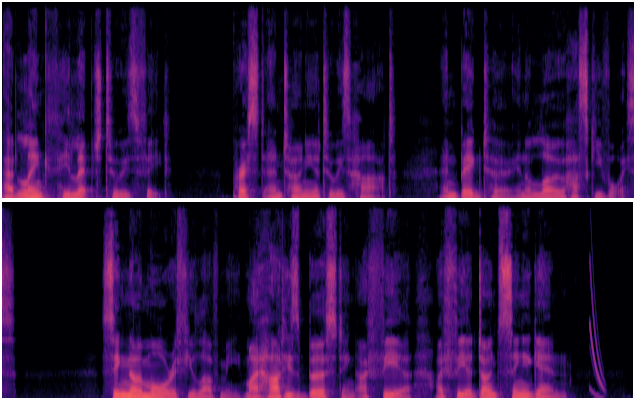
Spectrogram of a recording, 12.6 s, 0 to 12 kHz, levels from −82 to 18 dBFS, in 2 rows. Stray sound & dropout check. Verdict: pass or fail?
fail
